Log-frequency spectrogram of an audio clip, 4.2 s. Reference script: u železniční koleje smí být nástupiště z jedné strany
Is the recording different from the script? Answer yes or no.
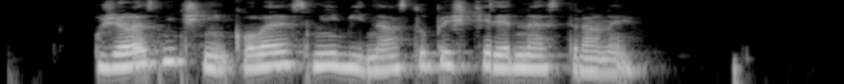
no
